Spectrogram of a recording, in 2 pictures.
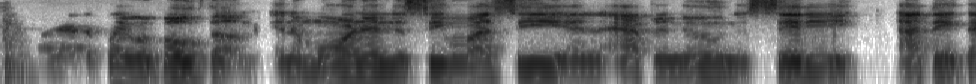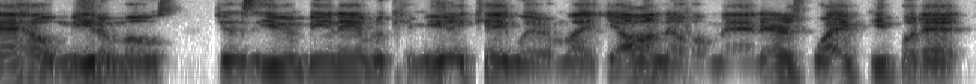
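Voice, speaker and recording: A young man from St. Louis, a former college athlete, talking in a relaxed, conversational way in a panel discussion. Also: medium pitch, fairly quick, a little hiss or hum, low-quality recording.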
